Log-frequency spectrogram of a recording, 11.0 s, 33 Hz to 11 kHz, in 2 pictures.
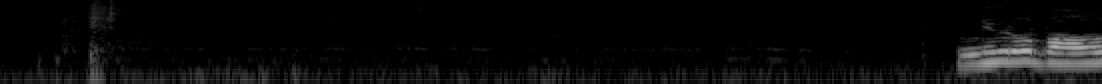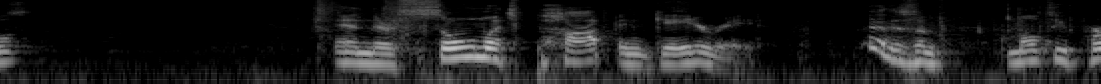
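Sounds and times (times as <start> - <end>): flies buzzing: 0.3 - 11.0.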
